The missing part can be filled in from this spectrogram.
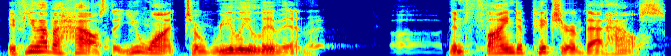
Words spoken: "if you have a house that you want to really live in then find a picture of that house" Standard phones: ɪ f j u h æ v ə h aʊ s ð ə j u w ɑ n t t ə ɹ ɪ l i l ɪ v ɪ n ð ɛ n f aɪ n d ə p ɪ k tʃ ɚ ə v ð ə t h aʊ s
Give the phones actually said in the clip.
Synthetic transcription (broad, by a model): ɪ f j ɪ v ə h aʊ s ð ə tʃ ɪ w ɑ n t t ə ɹ ɪ l i l ɪ v ɪ n ð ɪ n f aɪ n d ə p ɪ k tʃ ɚ ə v ð ə t h aʊ s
